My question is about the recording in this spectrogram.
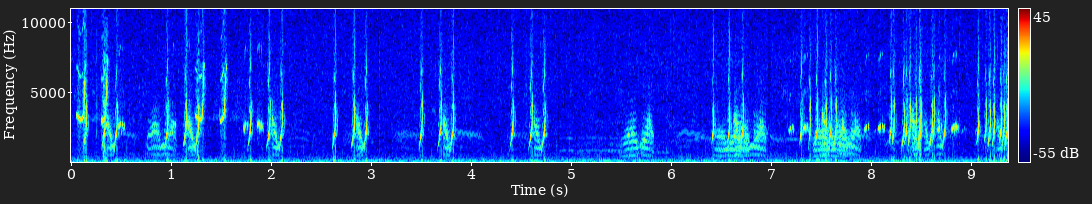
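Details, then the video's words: Quails, both sexes, with repeated harsh bursts and short clear pips, a softer rattling phrase midway, then denser calling toward the end. "Batair ki awaz , Male quail call , Bater ki awaaz,Female quail sound,بٹيرکی آواز"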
